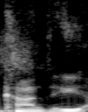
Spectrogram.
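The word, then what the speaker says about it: Conti: Well, I'm going to argue with you on the pronunciation of his name. Because I'm saying Bill Conte, you're saying Conte. – Probably Conte. I think you're right.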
